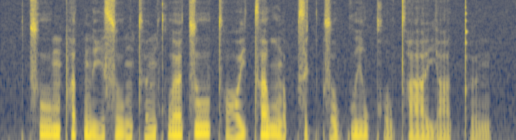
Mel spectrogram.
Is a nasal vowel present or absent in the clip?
absent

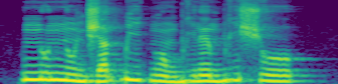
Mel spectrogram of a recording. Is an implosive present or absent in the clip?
absent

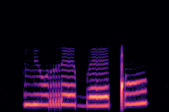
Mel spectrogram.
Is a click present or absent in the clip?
present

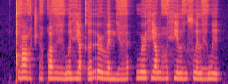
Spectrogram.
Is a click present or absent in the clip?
present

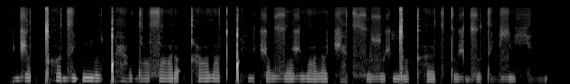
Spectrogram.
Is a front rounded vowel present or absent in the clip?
absent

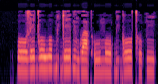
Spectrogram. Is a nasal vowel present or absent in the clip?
present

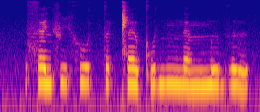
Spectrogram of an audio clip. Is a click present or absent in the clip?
present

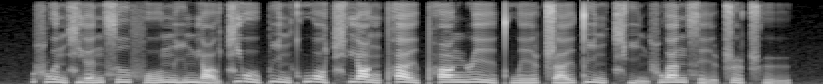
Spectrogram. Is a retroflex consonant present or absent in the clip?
present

